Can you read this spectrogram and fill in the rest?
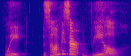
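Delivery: loud, high-pitched disbelief; emphatic startled objection; exclaiming. A narrator's reading. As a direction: protest in alarm. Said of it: "exclaimed Serena".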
